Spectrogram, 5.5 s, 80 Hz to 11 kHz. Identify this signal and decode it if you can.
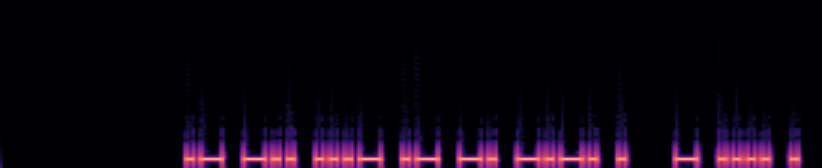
Morse code, heard as a keyed tone, about 25 wpm, 700 Hz. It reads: ADVANCE THE
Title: Sentences from Top 1400 Words 25wpm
